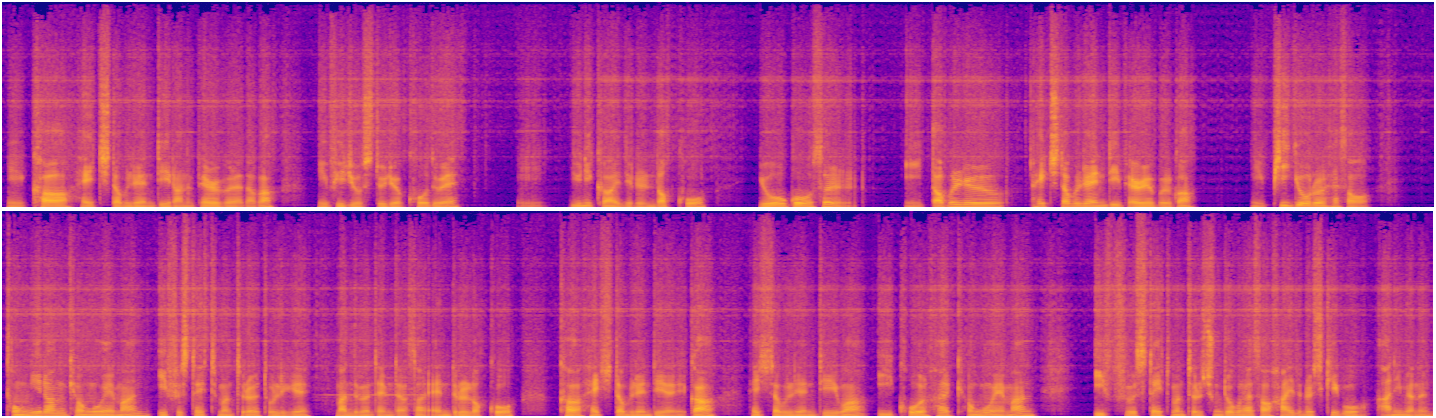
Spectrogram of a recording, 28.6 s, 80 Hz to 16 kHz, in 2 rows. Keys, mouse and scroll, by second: 0.0-0.7 typing, 0.9 Escape, 2.1 click, 2.2 click, 6.0 click, 6.2 click, 7.3 ctrl+c, 11.8 click, 16.7 typing, 18.2 ctrl+v, 20.1-21.1 typing, 21.3 ctrl+s, 22.6 click.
